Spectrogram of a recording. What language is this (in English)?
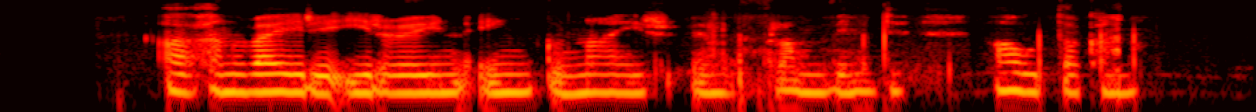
Icelandic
